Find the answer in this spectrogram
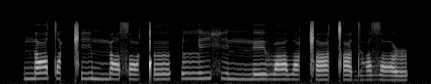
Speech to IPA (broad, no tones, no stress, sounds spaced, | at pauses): n ɑ tˤ ə ǁ i mː e sˤ ə˞ ǃ ə | lː i x i nː e v ɑ ðˤ e ǁ ɑ ǀ ɑ dʱ ə zˤ ə˞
